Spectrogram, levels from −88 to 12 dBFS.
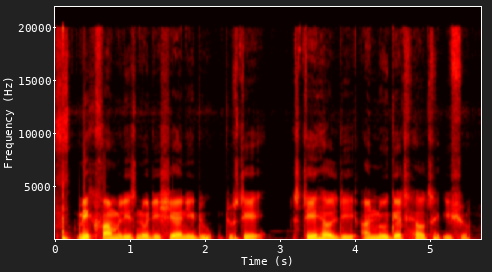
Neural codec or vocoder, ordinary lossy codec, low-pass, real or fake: none; none; none; real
